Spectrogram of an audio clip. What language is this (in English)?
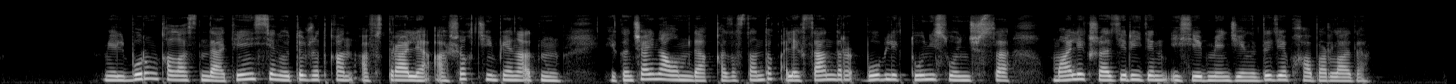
Kazakh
